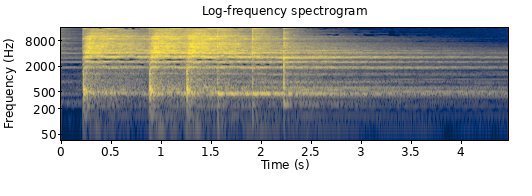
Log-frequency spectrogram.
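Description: Sampled suspended cymbals from the Wavesfactory Suspended Cymbals software instrument, set to a dry tone. About five strikes come in quick succession in the first two and a half seconds, then the ring fades away.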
